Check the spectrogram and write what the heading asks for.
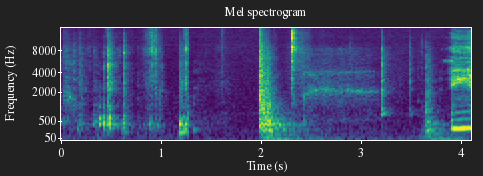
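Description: Lid being screwed onto a jar of hair gel with a few light clicks, then a sharp knock about two seconds in as a container is set down, followed by about a second of handling noise and more small clicks.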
